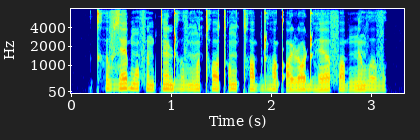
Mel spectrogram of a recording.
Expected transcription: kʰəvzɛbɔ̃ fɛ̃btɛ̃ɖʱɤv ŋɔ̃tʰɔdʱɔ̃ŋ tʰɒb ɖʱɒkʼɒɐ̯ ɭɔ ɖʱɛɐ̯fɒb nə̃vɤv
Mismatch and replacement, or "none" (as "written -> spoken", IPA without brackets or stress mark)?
dʱ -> tʼ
